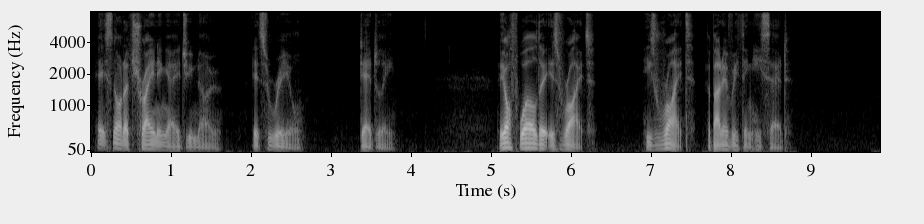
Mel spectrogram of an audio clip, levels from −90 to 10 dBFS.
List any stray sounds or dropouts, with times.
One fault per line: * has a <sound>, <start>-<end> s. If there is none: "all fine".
all fine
